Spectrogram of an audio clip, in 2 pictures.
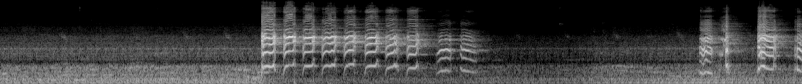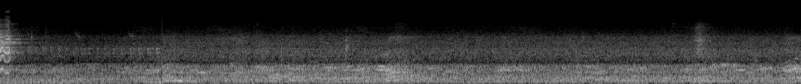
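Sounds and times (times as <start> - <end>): parrot squawking: 2.6 - 5.0, 6.9 - 8.4.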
